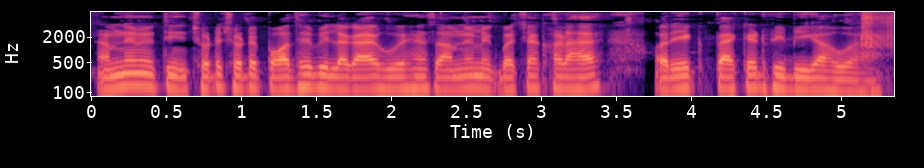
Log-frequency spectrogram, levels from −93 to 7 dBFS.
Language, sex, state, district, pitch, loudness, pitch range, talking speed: Hindi, male, Jharkhand, Garhwa, 120 Hz, -19 LUFS, 115-125 Hz, 255 wpm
